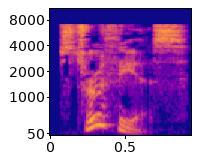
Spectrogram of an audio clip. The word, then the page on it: struthious: British English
